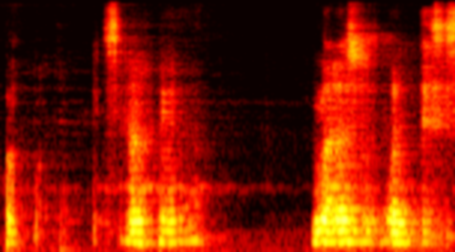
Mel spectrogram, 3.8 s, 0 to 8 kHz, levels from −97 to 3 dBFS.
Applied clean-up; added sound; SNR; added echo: neural mask model DeepFilterNet 3.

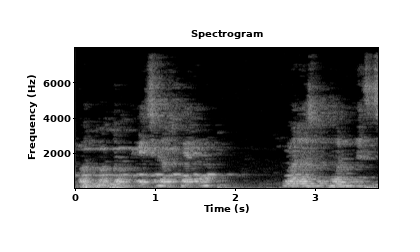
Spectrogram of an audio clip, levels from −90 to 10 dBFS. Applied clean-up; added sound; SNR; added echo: classical method WPE with log-MMSE.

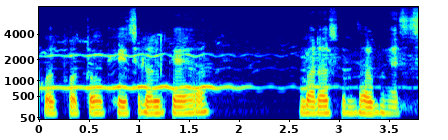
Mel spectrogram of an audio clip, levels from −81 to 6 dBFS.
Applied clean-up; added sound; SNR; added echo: none; none; none; none.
